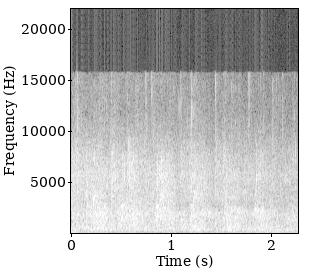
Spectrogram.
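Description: Faint, even background noise of a large hall with people in it, with a few soft clicks.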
